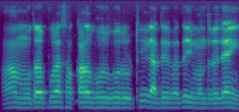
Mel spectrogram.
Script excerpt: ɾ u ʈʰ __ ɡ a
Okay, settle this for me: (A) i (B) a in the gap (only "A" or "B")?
A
